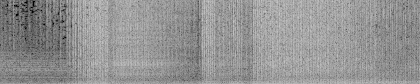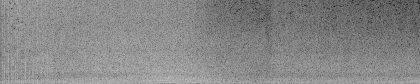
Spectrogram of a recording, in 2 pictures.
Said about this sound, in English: And it's right about that time, because you've been lingering here, that off in the distance you hear motorcycle engines revving in the distance. Plural? Yes.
